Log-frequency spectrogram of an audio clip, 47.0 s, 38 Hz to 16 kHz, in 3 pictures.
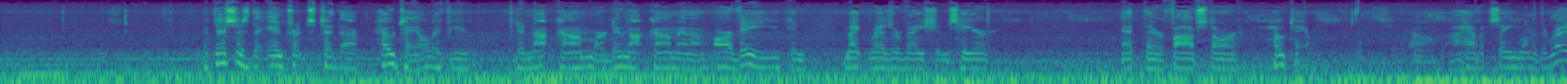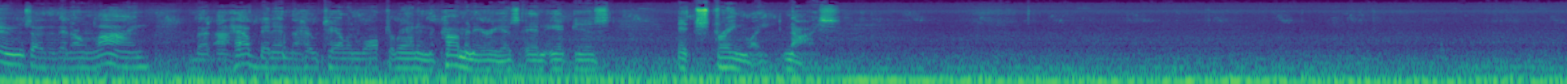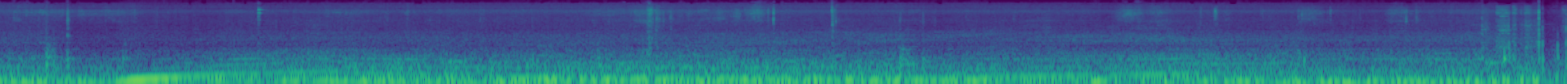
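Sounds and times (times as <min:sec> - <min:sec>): car engine and tyres rumbling: 0:00.0 - 0:47.0.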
